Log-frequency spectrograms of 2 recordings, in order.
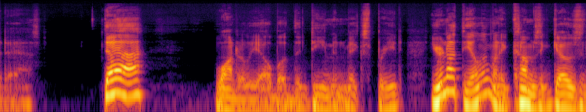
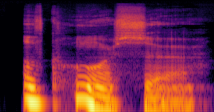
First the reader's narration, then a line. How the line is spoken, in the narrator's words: the automaton drawled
